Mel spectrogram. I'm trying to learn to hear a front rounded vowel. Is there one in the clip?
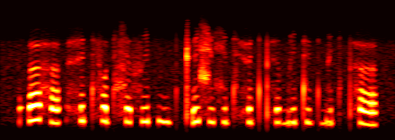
yes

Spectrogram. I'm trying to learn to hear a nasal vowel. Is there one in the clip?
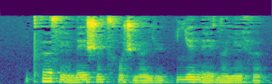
yes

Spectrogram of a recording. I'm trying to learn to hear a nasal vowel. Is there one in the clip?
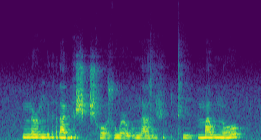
no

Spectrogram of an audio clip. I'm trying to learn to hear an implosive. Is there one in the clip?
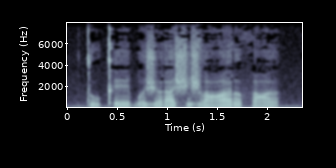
yes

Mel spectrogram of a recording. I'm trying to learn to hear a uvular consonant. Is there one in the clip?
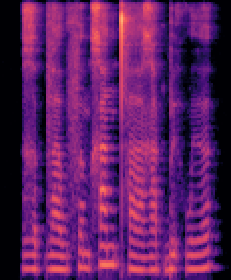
no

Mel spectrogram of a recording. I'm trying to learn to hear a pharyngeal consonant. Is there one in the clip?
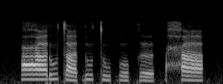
yes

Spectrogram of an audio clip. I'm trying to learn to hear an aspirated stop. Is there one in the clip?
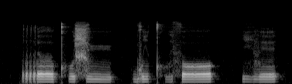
yes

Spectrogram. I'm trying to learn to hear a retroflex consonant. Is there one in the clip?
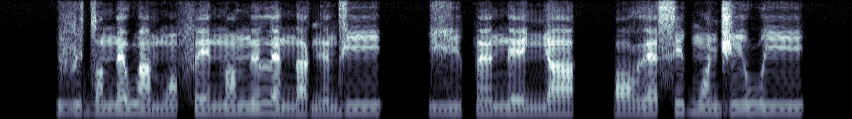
no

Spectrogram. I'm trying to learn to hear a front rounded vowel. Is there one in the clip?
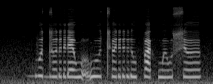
no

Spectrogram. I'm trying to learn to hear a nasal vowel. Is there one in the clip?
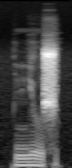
no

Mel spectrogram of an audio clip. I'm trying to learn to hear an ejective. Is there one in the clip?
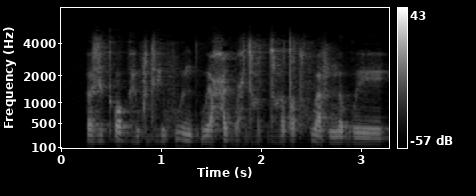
yes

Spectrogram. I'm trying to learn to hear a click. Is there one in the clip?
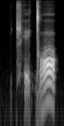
yes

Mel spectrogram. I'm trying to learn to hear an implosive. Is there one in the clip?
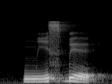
yes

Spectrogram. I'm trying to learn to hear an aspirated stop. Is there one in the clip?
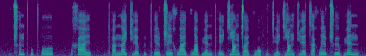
yes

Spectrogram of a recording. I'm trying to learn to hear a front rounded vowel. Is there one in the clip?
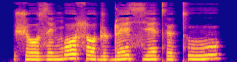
yes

